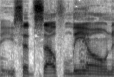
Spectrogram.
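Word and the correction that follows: South Lyon: and it's South Lion.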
